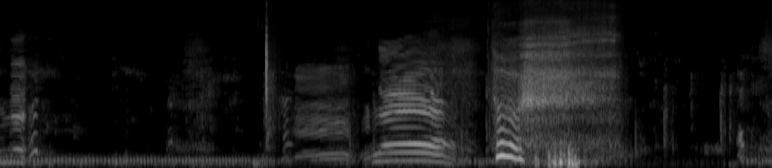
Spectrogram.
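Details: Cattle said to have been smuggled across the Indian border, kept on a char of the Padma river: a low droning moo in the middle, then a louder, harsher bellow, with voices and a background hum around them.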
